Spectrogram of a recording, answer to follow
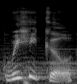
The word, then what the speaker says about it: vehicle: And the next word we have is vehicle spelled as we e h i c l e and we pronounce as we double e i c l e vehicle and the sentence that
